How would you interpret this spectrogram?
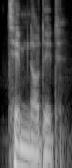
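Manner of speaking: ordinary delivery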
